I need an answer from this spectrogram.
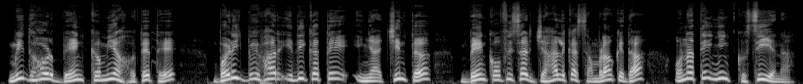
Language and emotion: Santali, happy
